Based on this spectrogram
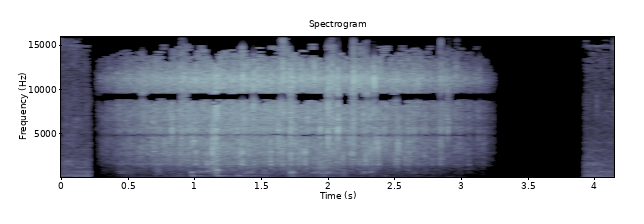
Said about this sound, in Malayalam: ആ എണ്ണ തന്നെ ഉപയോഗിച്ച് നമ്മൾ അതിനകത്തേക്ക് കൊത്തി അരിഞ്ഞ് വെച്ചിരിക്കുന്ന ഇഞ്ചി വെളുത്തുള്ളി കൂടി നമ്മളിട്ടൊന്ന് നന്നായിട്ടൊന്ന് വഴറ്റിയെടുക്കാം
